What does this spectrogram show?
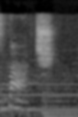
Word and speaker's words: panch: For 5, it's panch, P-A-N-C-H, N is silent.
